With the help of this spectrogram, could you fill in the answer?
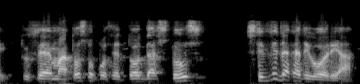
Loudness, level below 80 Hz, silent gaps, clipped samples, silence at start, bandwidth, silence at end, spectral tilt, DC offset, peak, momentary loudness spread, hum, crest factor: -19 LUFS; -68 dBFS; 2.21-2.25 s, 2.32-2.45 s; under 0.1%; 0 s; 11.5 kHz; 0.1 s; 0 dB/octave; under 0.1%; -4 dBFS; 6 LU; none; 16 dB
